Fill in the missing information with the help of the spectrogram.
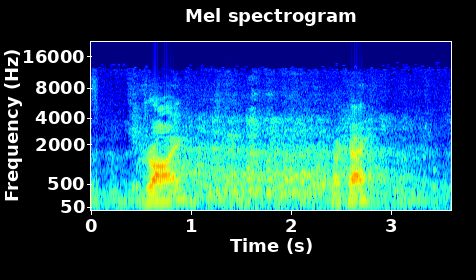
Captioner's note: laughter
